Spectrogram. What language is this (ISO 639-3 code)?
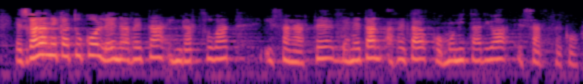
eus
